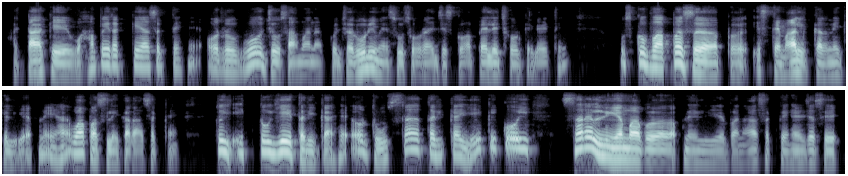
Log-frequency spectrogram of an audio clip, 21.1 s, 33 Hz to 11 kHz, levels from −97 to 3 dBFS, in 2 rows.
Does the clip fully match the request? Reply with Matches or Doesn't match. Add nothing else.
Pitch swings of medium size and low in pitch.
Doesn't match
